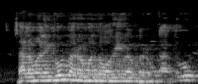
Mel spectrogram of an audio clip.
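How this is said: It sounds upbeat, like announcing community work.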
